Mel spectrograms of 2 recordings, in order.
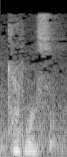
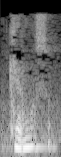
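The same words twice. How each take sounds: First: A soft, reverent murmur, much quieter; hushed awe. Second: Said in the usual way. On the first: Real, not acted. Preacher marveling quietly at God's promise, hushed and soft. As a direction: breathe it out in wonder.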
